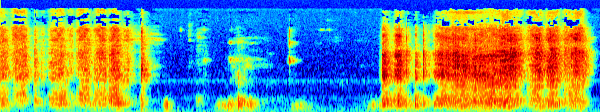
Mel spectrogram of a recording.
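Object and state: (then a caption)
Pencil scratching on drawing paper. A wooden pencil draws long, scratchy strokes across a flat sheet of drawing paper on a table. A dense, bright rasping opens the clip, drops to a near-quiet pause with a few faint ticks and light scrapes, then returns louder and steadier to the end.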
